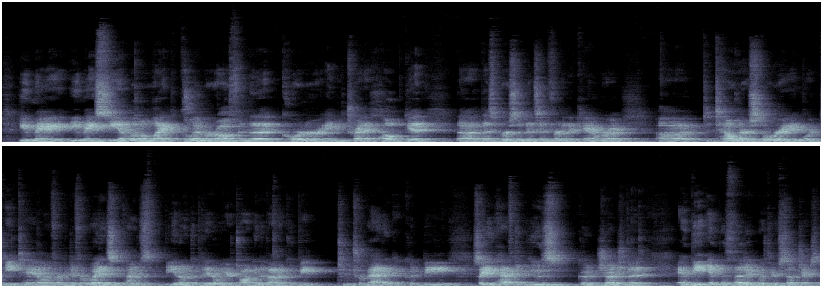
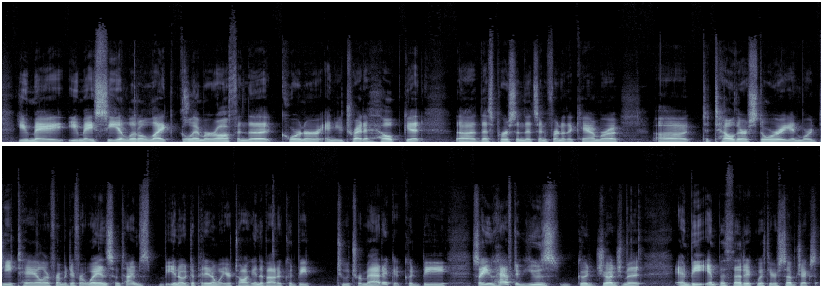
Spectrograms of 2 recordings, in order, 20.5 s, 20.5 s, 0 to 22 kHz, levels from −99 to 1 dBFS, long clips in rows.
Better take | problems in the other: second | room echo; noticeable; dies away in 0.8 s // off-mic speech; far

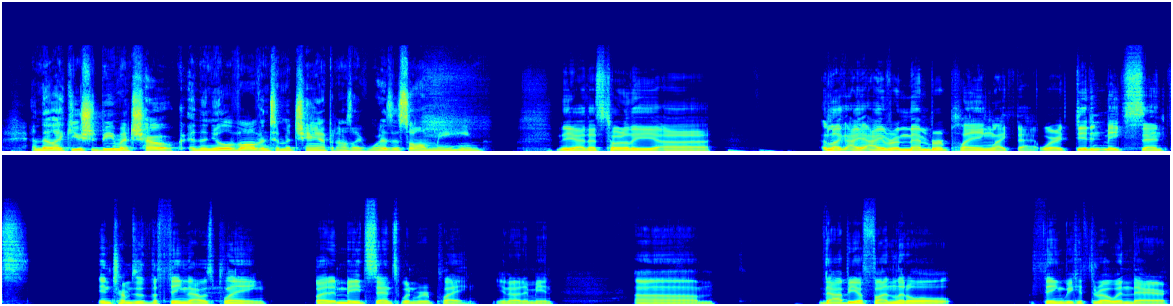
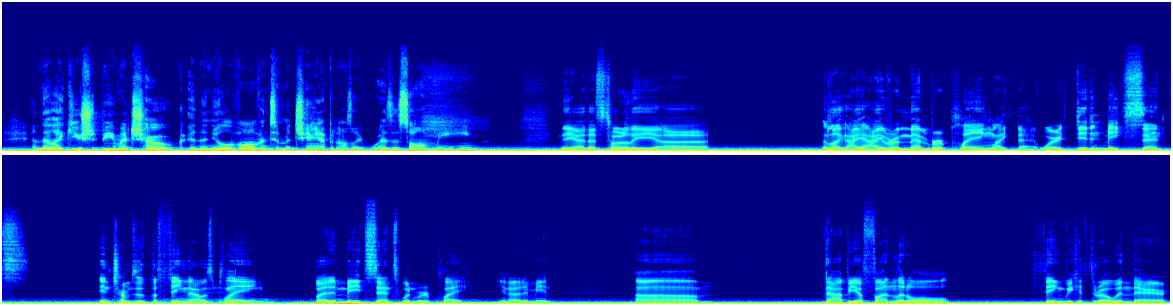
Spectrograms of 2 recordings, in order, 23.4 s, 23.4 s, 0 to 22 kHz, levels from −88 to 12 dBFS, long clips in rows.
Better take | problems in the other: first | low rumble; loud; throughout; 5 dB below the speech

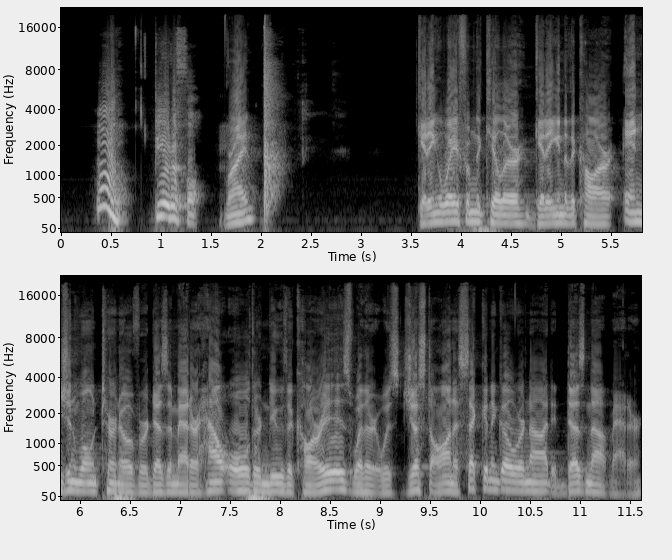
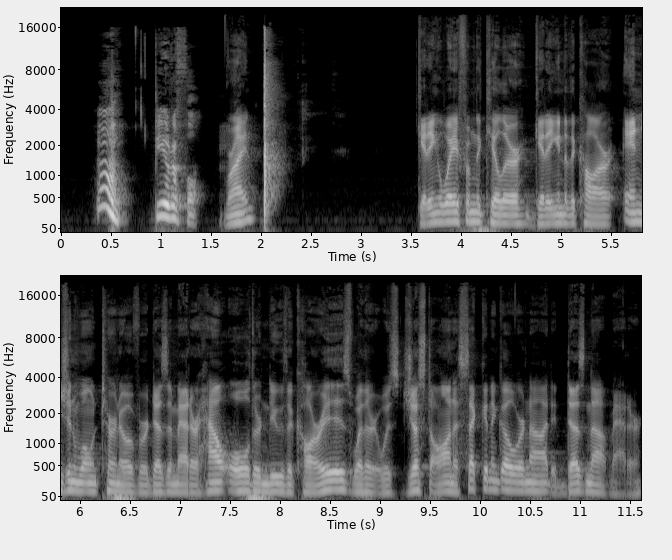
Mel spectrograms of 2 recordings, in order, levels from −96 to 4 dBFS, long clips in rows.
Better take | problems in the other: second | distortion; heavy; 6 dB below the speech

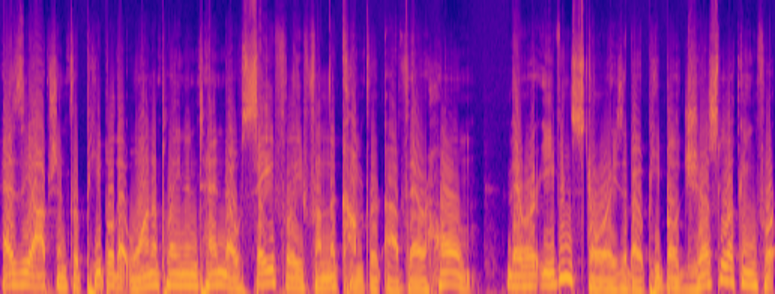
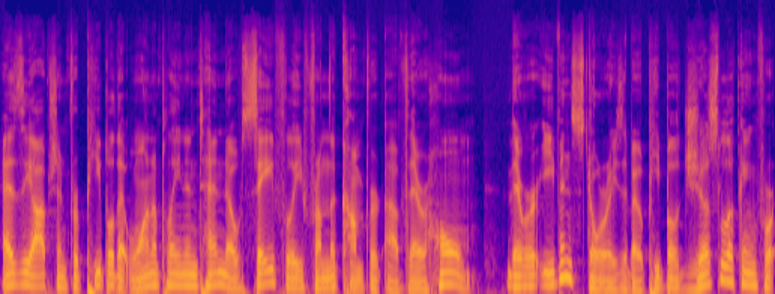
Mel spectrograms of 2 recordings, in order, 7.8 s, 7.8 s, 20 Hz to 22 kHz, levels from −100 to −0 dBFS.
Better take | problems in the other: second | distortion; heavy; 7 dB below the speech

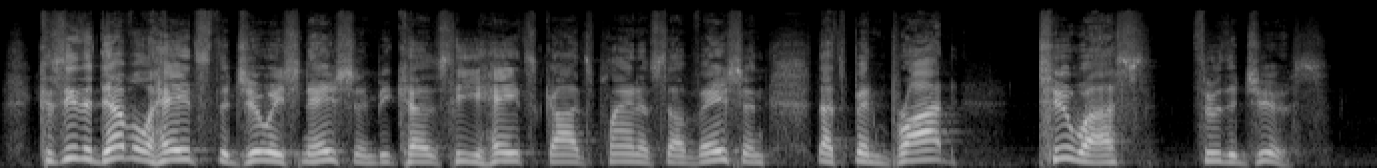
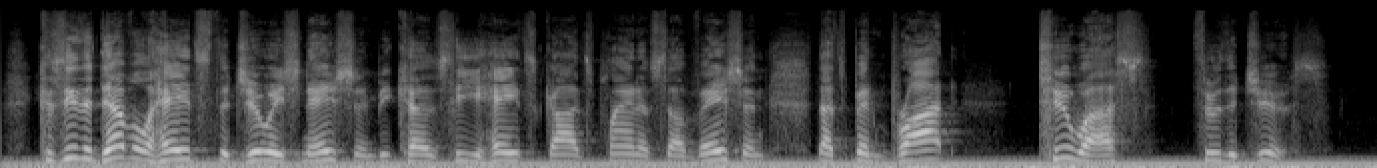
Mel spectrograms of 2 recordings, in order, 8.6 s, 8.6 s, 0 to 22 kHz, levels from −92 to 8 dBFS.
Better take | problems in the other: first | low rumble; faint; throughout; 25 dB below the speech

